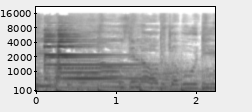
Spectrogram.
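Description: A bright bell chime struck once at the start, ringing out with many overtones and fading over about a second and a half: a subscribe-animation notification-bell sound effect. Music with a steady beat continues underneath.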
